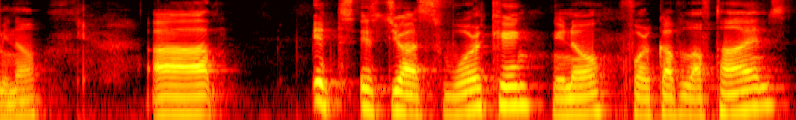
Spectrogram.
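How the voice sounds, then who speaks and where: A man whose first language is Persian, narrating a computer setup walkthrough with frequent pauses, restarts and loose non-native phrasing. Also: mid-range voice. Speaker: tech tutorial maker. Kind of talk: screen-recorded walkthrough narration.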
